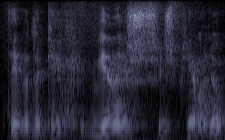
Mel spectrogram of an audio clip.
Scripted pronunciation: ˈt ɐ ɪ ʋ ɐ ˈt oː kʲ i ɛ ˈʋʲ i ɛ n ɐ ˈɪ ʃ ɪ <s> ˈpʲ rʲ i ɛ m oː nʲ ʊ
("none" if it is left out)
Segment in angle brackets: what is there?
ʃ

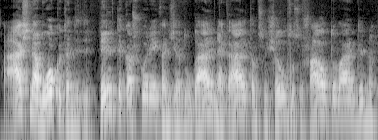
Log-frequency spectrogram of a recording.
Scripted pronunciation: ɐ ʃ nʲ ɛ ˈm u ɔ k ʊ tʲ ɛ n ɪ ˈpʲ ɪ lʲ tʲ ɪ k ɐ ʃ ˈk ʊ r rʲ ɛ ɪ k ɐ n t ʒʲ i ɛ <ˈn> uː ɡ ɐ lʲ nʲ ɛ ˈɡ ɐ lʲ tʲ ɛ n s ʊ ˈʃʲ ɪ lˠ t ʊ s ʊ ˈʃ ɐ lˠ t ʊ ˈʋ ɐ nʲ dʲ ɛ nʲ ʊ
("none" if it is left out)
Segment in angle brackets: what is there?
d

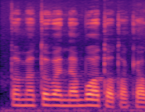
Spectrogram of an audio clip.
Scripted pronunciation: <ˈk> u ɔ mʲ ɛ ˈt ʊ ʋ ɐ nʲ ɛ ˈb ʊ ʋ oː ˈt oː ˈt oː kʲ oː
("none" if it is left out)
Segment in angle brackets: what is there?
t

